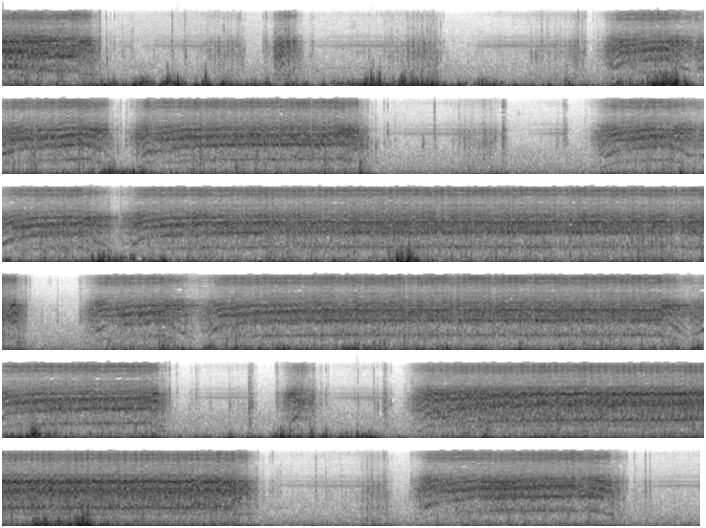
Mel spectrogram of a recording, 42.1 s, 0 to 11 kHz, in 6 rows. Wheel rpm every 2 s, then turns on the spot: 60, 10, 10, 100, 120, 40, 60, 100, 160, 160, 100, 100, 160, 150, 110, 10, 130, 160, 110, 50, 90.
0-4 10-12 40-42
